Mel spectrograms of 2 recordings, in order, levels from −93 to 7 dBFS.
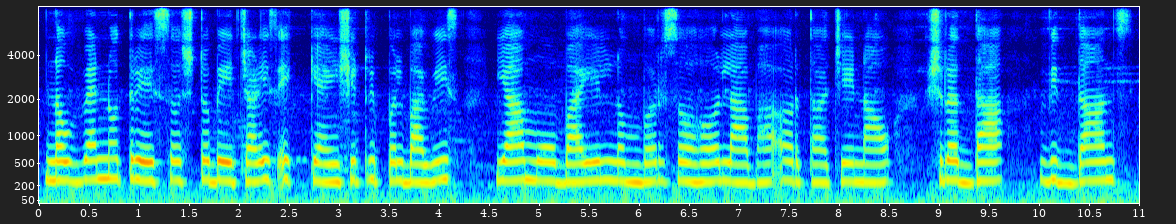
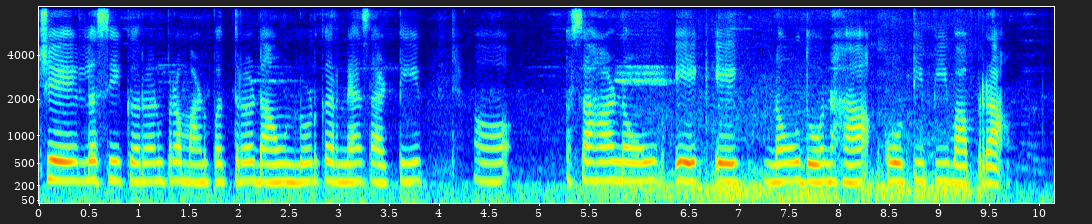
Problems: none marked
